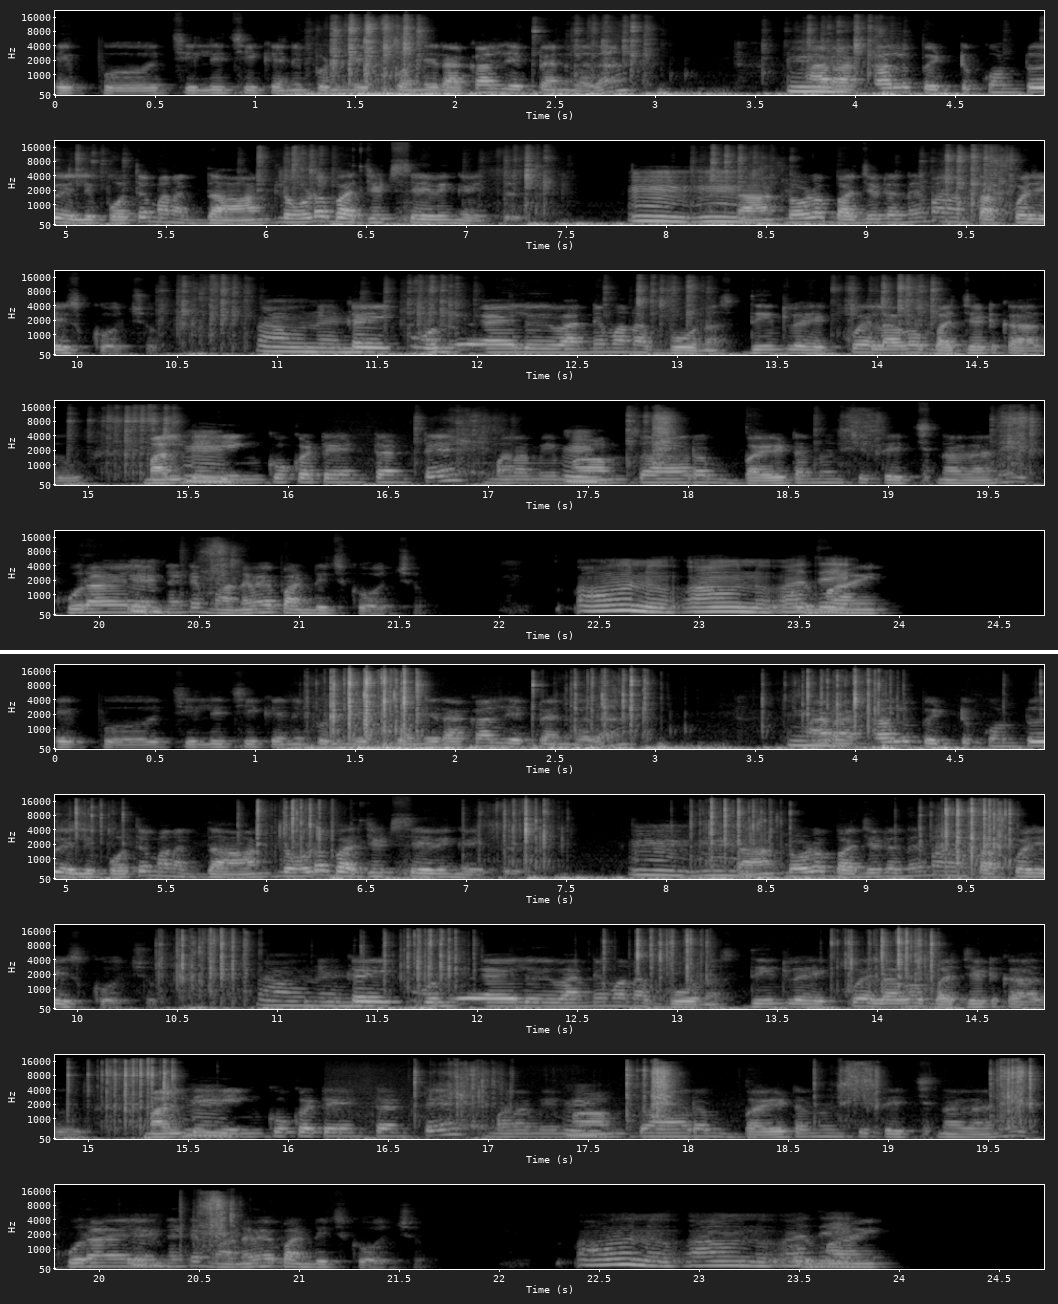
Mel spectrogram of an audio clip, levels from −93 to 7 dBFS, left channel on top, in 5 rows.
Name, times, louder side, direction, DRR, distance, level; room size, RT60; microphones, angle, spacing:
voice 1, 0.0-2.9 3.7-7.3 8.3-10.2 11.2-21.4 23.5-23.9, left 1 dB, 20° left, 0.5 m, -36 dB
sound 1, 1.1-15.7 16.2-18.0 18.6-19.0 19.5-19.7 20.4-20.7, right 4 dB, 50° right, 0.5 m, -36 dB
voice 2, 3.7-4.0 7.8-8.5 10.9-11.9 15.5-15.7 17.4-17.6 20.1-20.3 22.4-23.8, left 6 dB, 70° left, 0.4 m, -35 dB
3.6 x 2.2 x 3.2 m
head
